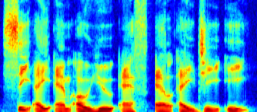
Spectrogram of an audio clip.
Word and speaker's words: camouflage: want to be seen camouflage it sounds French C a.m. ouf la GE camouflage it's also a verb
